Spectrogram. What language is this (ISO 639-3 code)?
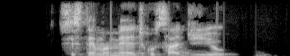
por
